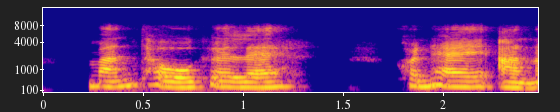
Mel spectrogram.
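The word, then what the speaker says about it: 馒头: เส้น ๆ นะคะ อ่าน ว่า หมา น โถ หมั่นโถว หมั่นโถว กัน และ คน ไทย อ่าน ว่า อะไร คะ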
